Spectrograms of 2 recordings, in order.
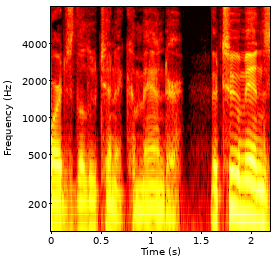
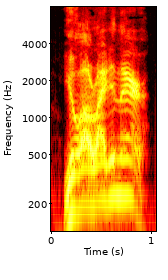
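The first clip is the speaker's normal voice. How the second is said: high, louder call up to the cockpit; 12 semitones higher, 4 dB louder than usual. Acted. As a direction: check on him through the glass. Calling up to cockpit.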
